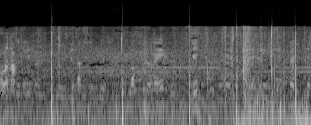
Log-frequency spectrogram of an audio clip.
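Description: A football being kicked back and forth in quick one-touch passes on grass, sharp knocks roughly once a second, with short shouts between them.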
